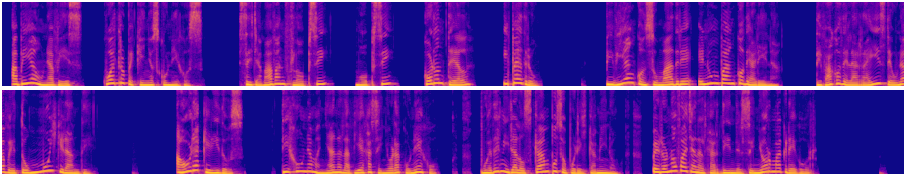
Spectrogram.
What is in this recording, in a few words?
Narration Kids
